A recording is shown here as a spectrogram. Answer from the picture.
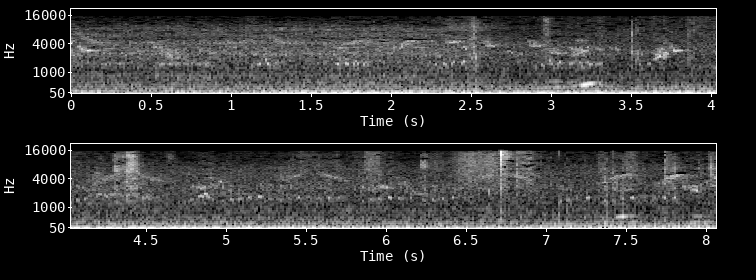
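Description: Small birds chirping with many short, repeated calls, with a couple of sharp clicks in between.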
